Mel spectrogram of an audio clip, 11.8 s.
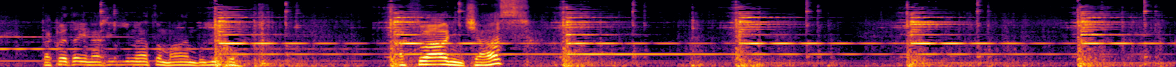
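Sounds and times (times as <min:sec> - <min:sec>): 
tower clock mechanism striking the bell: 0:00.0 - 0:11.7
speech: 0:00.4 - 0:02.8, 0:04.2 - 0:05.4
tower clock mechanism clatter: 0:00.9 - 0:11.7.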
